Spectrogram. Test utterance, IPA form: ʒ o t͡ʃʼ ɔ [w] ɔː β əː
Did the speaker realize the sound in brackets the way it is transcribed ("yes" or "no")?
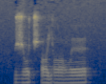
no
